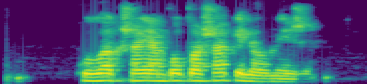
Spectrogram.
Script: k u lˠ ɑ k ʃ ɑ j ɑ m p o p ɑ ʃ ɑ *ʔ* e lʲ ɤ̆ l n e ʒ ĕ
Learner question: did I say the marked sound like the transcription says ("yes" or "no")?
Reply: no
